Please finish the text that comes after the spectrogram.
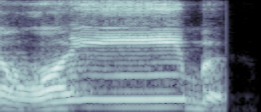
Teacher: غین کو آپ دیکھیں تو آپ کو اس میں قدرتی طور پر ایک بھاری پن محسوس ہوگا۔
